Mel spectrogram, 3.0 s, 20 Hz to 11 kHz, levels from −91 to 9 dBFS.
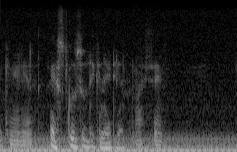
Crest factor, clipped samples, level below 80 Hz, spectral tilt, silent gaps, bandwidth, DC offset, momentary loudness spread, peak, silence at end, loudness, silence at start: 14 dB; under 0.1%; -32 dBFS; -8.5 dB/octave; none; 8.4 kHz; under 0.1%; 7 LU; -14 dBFS; 0 s; -31 LUFS; 0 s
